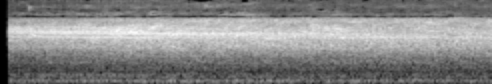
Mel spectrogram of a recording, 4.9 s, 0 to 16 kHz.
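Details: Cicadas in a backyard hollow in Athens, Ohio, on 27 August 2013 fill the air with a steady, high, hissing drone that never breaks, a massed chorus with faint bird notes barely showing through.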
